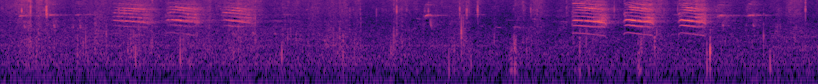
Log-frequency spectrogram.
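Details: Blue Jays call in the dark near the Rice Hall parking lot area, where squirrels are about. They give harsh, buzzy calls in two bursts of three or four, with a thin high whistle and soft rustling underneath.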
